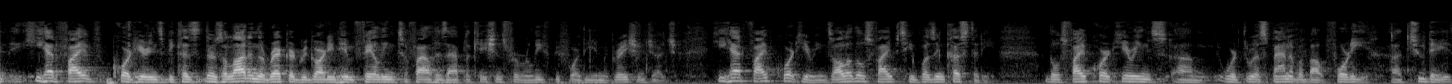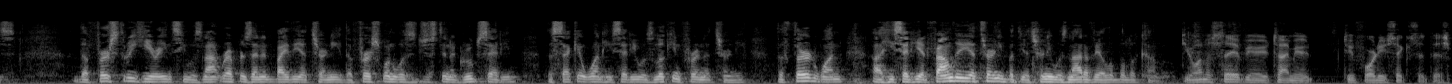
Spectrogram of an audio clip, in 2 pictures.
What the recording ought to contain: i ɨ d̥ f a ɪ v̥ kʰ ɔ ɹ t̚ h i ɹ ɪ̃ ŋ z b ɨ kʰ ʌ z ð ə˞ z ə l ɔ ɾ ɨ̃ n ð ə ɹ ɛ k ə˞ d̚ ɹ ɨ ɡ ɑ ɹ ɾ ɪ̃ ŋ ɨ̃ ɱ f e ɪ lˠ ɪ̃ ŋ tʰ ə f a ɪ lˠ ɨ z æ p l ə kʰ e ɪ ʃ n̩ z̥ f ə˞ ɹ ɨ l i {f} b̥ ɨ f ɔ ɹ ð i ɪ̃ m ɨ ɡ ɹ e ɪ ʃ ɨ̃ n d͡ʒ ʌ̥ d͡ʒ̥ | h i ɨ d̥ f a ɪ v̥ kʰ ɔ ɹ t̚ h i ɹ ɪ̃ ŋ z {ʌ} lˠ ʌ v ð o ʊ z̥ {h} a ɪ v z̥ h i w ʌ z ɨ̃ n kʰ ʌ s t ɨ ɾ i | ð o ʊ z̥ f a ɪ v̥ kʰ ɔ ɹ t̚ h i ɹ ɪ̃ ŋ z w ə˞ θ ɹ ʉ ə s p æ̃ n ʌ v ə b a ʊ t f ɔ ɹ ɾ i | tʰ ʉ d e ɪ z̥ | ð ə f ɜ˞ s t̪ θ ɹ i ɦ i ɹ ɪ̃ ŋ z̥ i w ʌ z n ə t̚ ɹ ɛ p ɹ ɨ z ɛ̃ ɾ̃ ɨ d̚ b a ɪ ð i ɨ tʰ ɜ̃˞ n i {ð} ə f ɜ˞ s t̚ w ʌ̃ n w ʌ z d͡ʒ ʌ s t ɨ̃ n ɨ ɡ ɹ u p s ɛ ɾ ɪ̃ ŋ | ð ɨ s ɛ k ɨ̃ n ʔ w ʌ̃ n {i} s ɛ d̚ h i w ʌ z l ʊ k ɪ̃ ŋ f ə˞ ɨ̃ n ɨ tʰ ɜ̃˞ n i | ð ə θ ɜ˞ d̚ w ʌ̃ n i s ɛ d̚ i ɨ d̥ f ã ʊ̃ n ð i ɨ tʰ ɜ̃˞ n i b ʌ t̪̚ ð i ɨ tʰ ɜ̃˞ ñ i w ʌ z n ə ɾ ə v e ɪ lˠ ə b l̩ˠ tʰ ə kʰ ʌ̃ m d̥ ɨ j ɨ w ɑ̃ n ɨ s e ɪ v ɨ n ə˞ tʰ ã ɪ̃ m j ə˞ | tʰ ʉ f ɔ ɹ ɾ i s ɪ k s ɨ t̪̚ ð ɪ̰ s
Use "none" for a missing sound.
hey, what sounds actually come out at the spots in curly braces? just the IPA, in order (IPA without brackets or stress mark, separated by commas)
f, ɔ, f, ð, i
